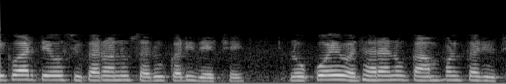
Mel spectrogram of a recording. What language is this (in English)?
Gujarati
